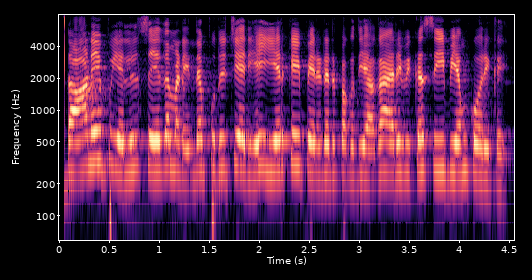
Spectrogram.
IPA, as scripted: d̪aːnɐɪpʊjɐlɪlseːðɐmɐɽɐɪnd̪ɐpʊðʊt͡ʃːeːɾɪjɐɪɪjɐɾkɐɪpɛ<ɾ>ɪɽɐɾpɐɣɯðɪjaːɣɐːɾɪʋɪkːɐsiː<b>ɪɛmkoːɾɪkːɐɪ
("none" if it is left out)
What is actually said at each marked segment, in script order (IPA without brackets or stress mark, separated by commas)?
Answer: ɾ, b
